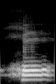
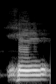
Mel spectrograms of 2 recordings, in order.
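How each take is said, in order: First: The lips are pushed forward and rounded. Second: The same.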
